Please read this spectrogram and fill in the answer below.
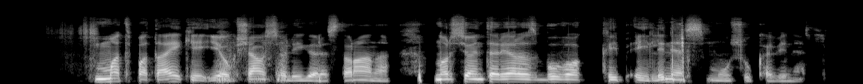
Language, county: Lithuanian, Kaunas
